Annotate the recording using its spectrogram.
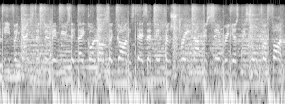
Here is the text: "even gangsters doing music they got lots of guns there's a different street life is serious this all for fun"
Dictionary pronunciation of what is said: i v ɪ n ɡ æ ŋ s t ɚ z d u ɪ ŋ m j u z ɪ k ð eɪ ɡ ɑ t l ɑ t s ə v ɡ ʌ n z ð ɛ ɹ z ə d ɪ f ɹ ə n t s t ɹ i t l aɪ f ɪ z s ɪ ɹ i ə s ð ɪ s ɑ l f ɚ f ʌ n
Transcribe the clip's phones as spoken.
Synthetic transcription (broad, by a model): i v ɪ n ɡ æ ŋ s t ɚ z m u ɪ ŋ m j u z ɪ k ð eɪ ɡ ɑ t l ɑ t s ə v ɡ ʌ n z ð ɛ z ə d ɪ f ɹ ə n t s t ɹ i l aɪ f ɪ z s ɪ ɹ i ə s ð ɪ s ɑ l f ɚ f ʌ n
